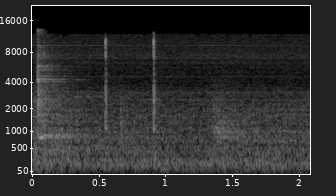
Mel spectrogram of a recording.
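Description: Three faint glass ticks, at the start, about half a second in and just under a second in, as the neck of a glass reagent bottle touches the rim of a test tube during pouring; otherwise near silence.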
